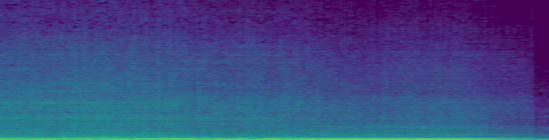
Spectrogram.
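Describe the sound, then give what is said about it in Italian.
A Suzuki car's engine is started and rumbles loudly and steadily, with a low droning hum and slight revving, then the sound eases off and fades in the final second as the car drives off. No one speaks. “Esco dal caseggiato e mi avvio verso il mio Suzuki. Ci salgo e metto in moto.”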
